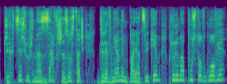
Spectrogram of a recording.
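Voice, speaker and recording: A storyteller voicing a wise talking cricket who lectures in a calm, admonishing way. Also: mid-range voice, moderate pace, no echo, clean studio sound, pitched above the performer's own voice, natural voice. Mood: stern. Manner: preachy, admonishing.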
